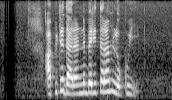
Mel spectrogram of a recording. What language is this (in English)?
Sinhala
